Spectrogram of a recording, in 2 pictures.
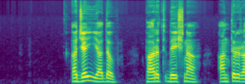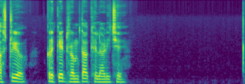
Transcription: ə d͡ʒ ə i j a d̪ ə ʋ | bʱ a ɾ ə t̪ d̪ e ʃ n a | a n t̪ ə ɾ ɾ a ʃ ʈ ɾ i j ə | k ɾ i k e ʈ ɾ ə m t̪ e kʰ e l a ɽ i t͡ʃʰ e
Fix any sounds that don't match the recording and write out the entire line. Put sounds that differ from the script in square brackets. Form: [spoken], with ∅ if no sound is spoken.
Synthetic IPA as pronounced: ə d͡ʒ ə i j a d̪ ə ʋ | bʱ a ɾ ə t̪ d̪ e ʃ n a | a n t̪ ə ɾ ɾ a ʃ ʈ ɾ i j ə | k ɾ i k e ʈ ɾ ə m t̪ [a] kʰ e l a ɽ i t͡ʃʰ e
